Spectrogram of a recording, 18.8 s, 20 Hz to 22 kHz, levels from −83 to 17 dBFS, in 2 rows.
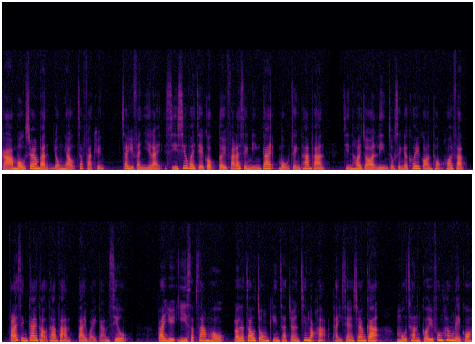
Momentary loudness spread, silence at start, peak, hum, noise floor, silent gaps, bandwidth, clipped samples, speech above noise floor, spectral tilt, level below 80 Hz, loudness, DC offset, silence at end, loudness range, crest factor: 8 LU; 0 s; -4 dBFS; none; -61 dBFS; none; 15.5 kHz; under 0.1%; 38 dB; -6.5 dB/octave; -70 dBFS; -23 LUFS; 0.3%; 0 s; 2 LU; 18 dB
